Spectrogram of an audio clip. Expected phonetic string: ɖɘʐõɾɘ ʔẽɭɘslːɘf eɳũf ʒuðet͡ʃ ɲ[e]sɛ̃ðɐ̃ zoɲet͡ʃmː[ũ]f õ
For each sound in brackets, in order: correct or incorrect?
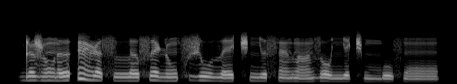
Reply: incorrect: ɨ, incorrect: u

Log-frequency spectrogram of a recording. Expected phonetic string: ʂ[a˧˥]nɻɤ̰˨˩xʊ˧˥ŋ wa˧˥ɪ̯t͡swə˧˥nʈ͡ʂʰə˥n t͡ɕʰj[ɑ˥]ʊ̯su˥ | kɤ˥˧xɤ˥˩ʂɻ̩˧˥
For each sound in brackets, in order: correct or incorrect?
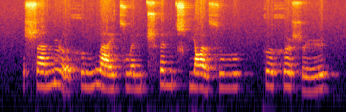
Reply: correct, incorrect: ɑ˥˩

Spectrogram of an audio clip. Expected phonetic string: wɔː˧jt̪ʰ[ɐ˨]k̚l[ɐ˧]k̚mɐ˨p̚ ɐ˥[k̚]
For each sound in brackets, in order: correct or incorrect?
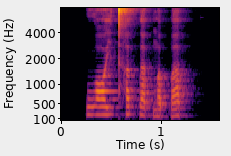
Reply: incorrect: ɐ˧, incorrect: ɐ˨, correct

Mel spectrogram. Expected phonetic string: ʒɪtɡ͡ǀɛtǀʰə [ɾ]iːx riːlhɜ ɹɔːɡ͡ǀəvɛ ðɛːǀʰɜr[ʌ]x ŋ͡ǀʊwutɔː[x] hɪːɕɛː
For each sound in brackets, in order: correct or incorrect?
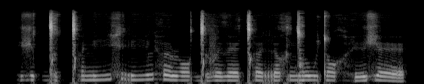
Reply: incorrect: n, correct, correct

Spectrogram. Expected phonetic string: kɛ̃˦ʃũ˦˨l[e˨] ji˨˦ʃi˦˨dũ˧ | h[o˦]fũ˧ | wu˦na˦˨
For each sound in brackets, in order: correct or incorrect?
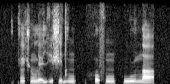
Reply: correct, correct

